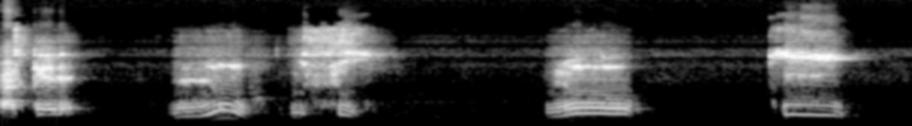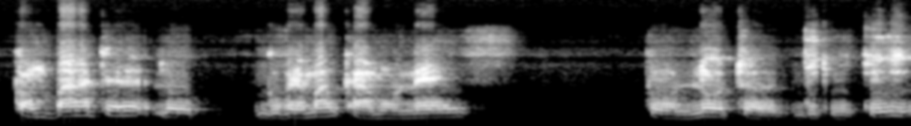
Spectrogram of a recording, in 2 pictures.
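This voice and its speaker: This man talks at a very slow pace. His pauses are long and frequent. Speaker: separatist activist. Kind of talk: interview. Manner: halting, repeats words.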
